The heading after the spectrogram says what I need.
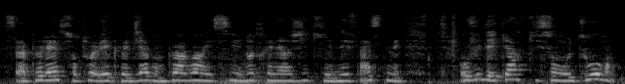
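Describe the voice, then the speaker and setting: Reading tarot cards on camera, a French-accented woman speaks hesitantly, with frequent fillers and restarts as she reaches for words. Her lowish voice is a little fast and a little mellow, with slight background noise.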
